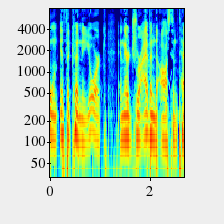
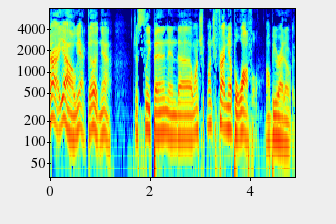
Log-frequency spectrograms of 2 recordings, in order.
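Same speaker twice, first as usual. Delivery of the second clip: mock, dripping sarcasm, condescending, talking-down tone; 4 dB louder than usual. Retelling a movie phone call: imitating sarcastic condescending tone. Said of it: "real sarcastic and condescending".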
